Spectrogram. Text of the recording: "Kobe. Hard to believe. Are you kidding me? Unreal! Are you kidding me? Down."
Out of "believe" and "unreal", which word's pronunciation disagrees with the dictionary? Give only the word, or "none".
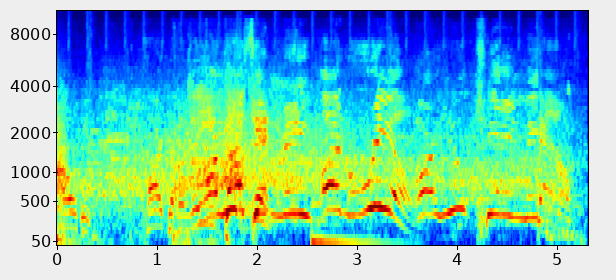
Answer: believe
